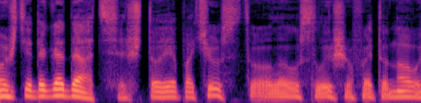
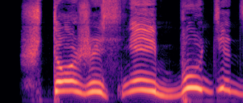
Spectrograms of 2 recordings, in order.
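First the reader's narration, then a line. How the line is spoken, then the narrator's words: Shouted. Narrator (Russian): закричала я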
